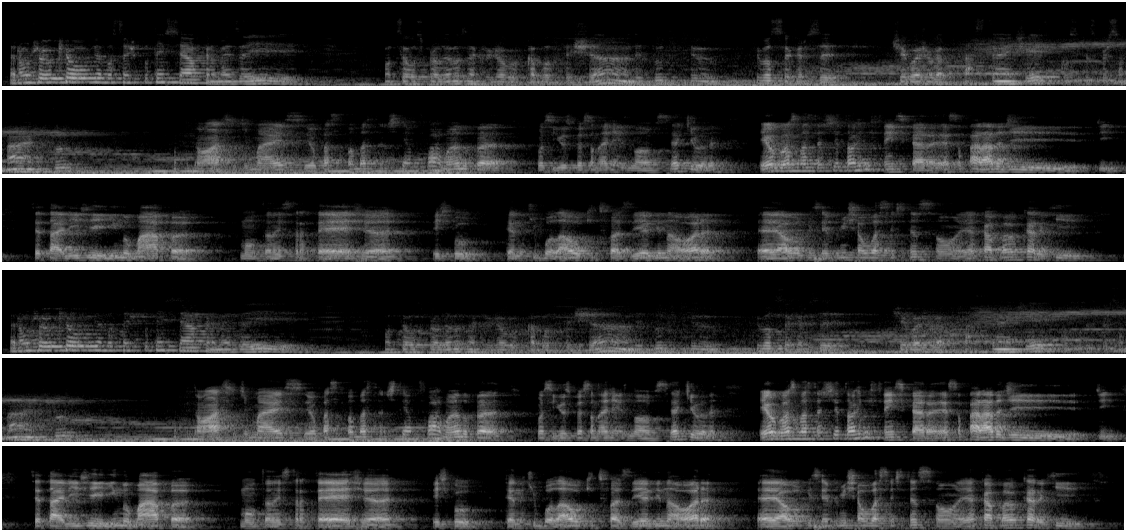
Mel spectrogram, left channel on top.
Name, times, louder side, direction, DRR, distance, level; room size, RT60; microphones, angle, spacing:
voice 1, 0.1-3.1 3.8-7.2 7.5-8.4 8.9-11.9, left 1 dB, 50° left, -1 dB, 2.7 m, -34 dB
sound 1, 2.9-15.8, equal, 20° right, 6.2 m, -40 dB
voice 2, 13.1-16.2 16.6-18.4 18.8-22.4 22.8-24.4 24.9-26.4 26.8-27.2 27.5-29.6 30.0-33.3, right 3 dB, 85° right, 3 dB, 1.9 m, -29 dB
22.5 x 9.6 x 6.0 m, 1.0 s
head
